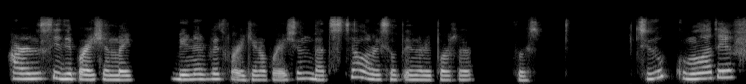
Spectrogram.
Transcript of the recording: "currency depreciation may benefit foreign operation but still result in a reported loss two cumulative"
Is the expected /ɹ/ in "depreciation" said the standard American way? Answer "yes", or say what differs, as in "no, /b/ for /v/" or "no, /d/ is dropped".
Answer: no, /ɹ/ is dropped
